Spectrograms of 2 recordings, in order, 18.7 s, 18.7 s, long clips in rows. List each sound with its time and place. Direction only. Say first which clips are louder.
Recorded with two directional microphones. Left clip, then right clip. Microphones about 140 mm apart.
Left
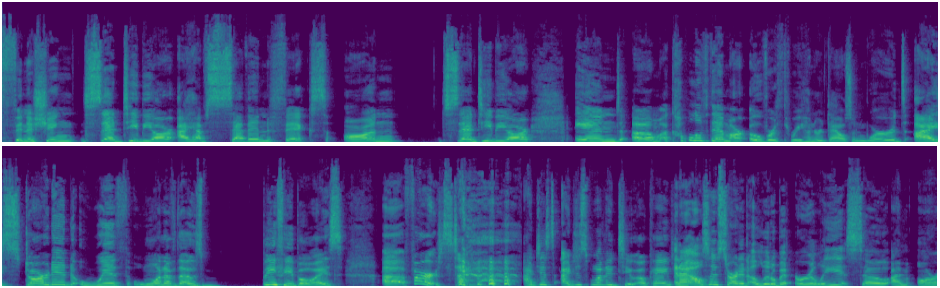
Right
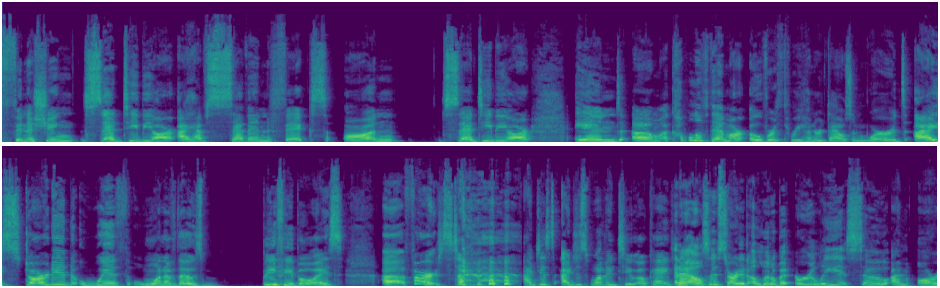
0.1 s speech: right 2 dB; 20° left (ahead or behind)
